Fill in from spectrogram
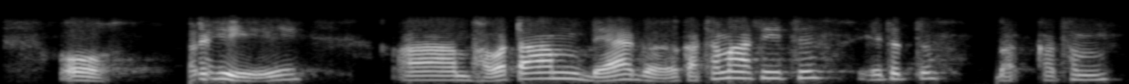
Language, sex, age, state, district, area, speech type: Sanskrit, male, 18-30, Karnataka, Uttara Kannada, rural, conversation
